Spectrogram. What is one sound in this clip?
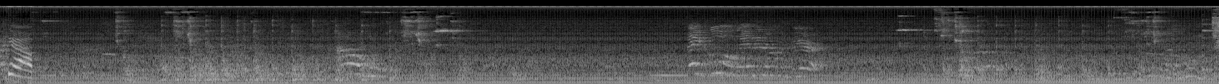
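Hands tap and knock on an exhibit panel.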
